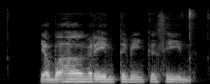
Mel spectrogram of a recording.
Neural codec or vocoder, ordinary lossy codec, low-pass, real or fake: none; AAC, 64 kbps; 14.4 kHz; real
